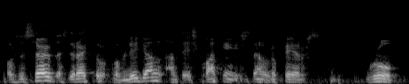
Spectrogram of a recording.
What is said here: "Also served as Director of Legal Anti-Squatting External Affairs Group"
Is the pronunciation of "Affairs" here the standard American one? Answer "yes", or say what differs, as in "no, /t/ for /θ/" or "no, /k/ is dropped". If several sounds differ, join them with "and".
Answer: no, /p/ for /f/ and /s/ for /z/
